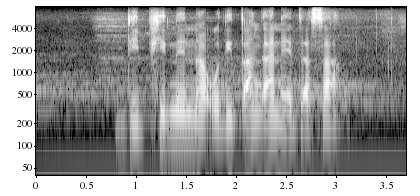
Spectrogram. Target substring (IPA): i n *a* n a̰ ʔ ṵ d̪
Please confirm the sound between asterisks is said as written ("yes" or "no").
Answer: no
